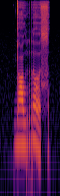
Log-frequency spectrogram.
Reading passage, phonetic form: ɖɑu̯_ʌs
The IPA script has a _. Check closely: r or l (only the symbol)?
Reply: r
